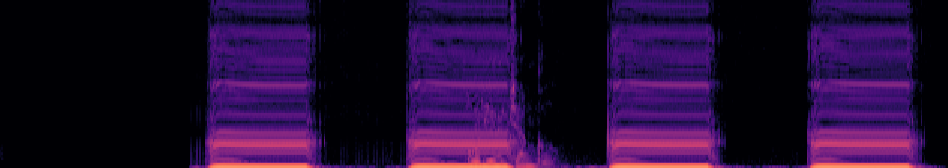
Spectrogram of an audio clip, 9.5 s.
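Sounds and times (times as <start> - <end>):
burning detonator fuse wick: 1.9 - 9.4.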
